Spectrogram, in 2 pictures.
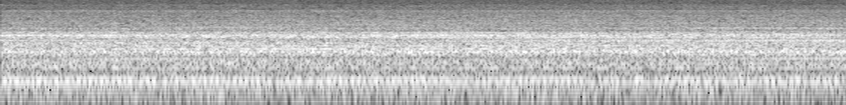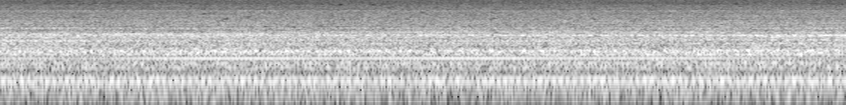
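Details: Hotpoint Aqualtis washing machine, drum bearings just started to fail today: continuous low roar with steady hum, no knocking; early worn-bearing rumble.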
